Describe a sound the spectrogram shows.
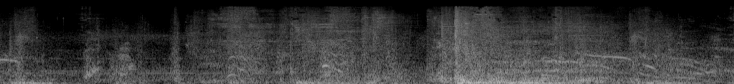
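Magic blasts and sword strikes whoosh and crash in a fast fight, with a loud burst midway.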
